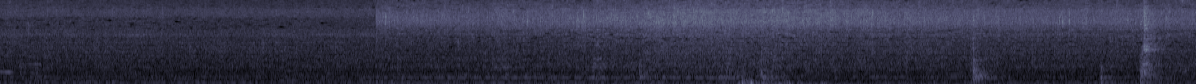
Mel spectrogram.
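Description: Mashed aubergine with peas and tomato sizzling as it fries in a non-stick kadhai while a spatula stirs it. The sizzle steps up louder about three seconds in, with a few light spatula strokes against the pan near the end.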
